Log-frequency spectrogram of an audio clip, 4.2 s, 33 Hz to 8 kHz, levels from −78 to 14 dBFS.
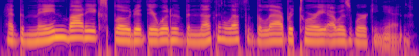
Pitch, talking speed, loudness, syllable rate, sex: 155 Hz, 260 wpm, -16 LUFS, 7.2 syllables/s, female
